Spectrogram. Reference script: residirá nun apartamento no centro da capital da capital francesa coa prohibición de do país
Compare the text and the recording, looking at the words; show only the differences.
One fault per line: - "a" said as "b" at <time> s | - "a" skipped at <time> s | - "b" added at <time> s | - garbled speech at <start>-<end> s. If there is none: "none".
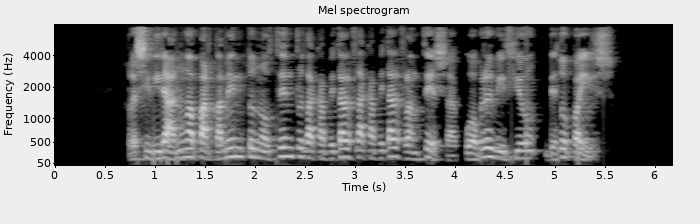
none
